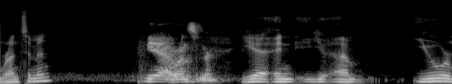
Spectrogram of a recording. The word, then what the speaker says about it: Runciman: how democracy ends by David how do you pronounce the name Runciman yeah Runciman yeah and you you were mentioning something that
